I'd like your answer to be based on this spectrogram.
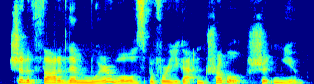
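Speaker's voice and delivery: ordinary delivery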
